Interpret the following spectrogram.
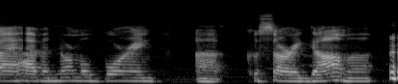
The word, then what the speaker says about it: Kusarigama: See, that's why I have a normal, boring Kusari Gama.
